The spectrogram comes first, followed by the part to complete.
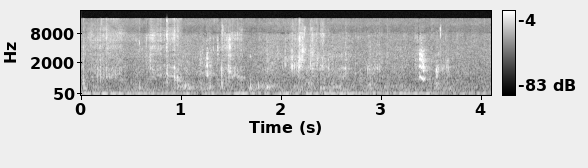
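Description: A bar of frozen foam ice being worked out of a soft silicone mold, close-miked: scattered small clicks and short, falling squeaks.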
